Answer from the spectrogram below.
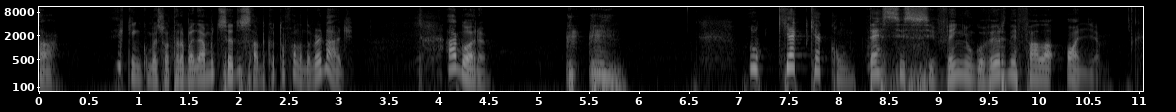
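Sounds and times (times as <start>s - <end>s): faint intake of breath: 3.3s - 4.1s, 6.5s - 7.1s
man clearing his throat: 5.3s - 5.9s.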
